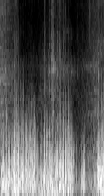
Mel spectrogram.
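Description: Wind buffeting and clothing and harness straps rubbing against a chest-mounted action camera's microphone, a dense crackling rustle that briefly drops away about one and a half seconds in.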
